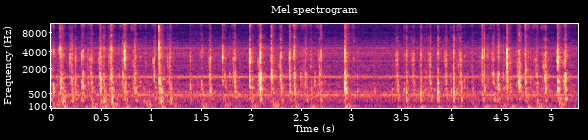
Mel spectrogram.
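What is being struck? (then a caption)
Plastic keyboard with plastic keycaps. Both hands type with their fingertips on a full-size Corsair K35 backlit keyboard with plastic keycaps on a hollow plastic body. The result is a rapid, uneven run of short, bright, clicky taps that die away almost instantly, with almost no low end.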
